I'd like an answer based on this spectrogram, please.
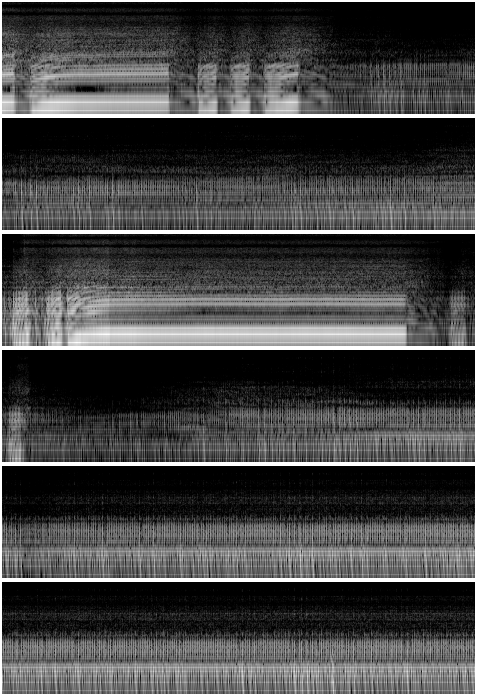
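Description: Ported Homelite Super XL Auto two-stroke chainsaw revving to full throttle and cutting into a log twice, each long cut followed by quick throttle blips. Between the cuts and for the second half it settles to a steady idle.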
